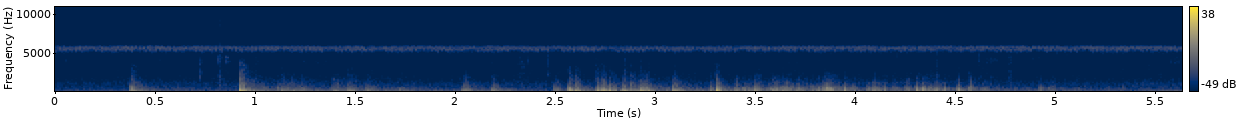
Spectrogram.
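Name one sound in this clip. Fireworks crackle and pop after bursting.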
